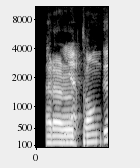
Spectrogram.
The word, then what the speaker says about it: Rarotonga: And then you told me about an island that you recently had an excursion to, an island called Rarotonga. Do I pronounce it correctly? Rarotonga, yep, sure.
